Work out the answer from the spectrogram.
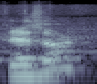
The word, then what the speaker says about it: Trezor: about trezor uh is it how do you pronounce it treasure treasure yeah yeah so i heard a very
